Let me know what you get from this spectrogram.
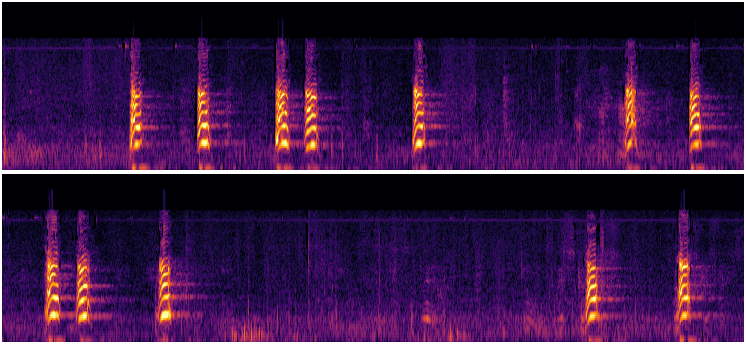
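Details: On snowy Llanllwni Mountain, Megan the Welsh Springer Spaniel barks roughly a dozen times, short bright yaps in loose clusters of one to three, with a long pause before the final pair.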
